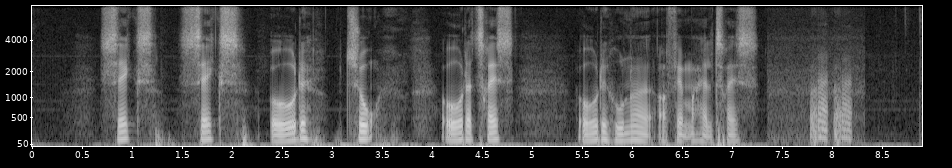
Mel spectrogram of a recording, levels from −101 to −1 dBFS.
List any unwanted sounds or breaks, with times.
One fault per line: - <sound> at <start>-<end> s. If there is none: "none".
- laugh at 7.8-8.2 s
